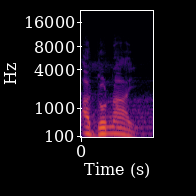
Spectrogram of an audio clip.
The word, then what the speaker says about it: Adonai: Makanya kalau ada yang bilang Yahweh, Yahweh, sebenarnya salah, karena itu huruf mati. Dia orang Yahudi bacanya Adonai.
